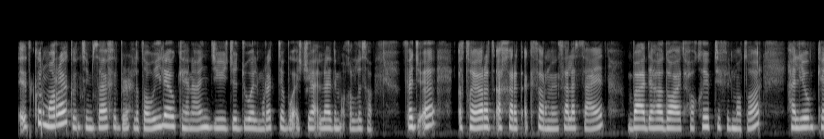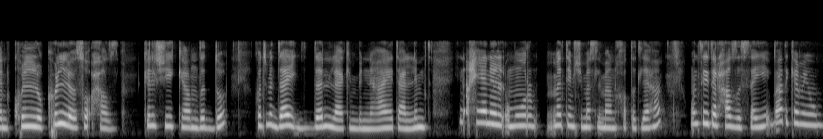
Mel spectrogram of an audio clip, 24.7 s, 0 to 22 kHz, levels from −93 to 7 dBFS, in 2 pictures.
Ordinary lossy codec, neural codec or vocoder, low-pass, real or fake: none; none; 7.2 kHz; real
